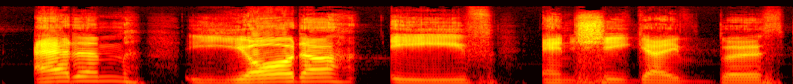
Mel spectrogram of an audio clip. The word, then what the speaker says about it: yada: Now, in the Old Testament, that word know in the Hebrew is a word yada. I don't know if I pronounce that correctly, but it's Y-A-W-D-A-H, yoda.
